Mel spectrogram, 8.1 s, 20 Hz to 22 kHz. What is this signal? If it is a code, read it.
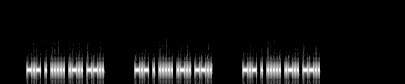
Morse code, heard as a keyed tone, about 40 wpm, 700 Hz. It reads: KE5LZ KE5LZ KE5LZ
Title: USA Call Signs - 5 Characters - Repeated 3x - 40wpm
